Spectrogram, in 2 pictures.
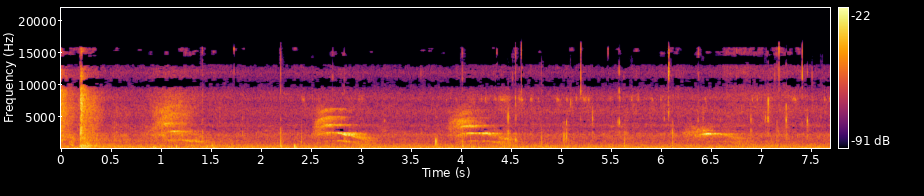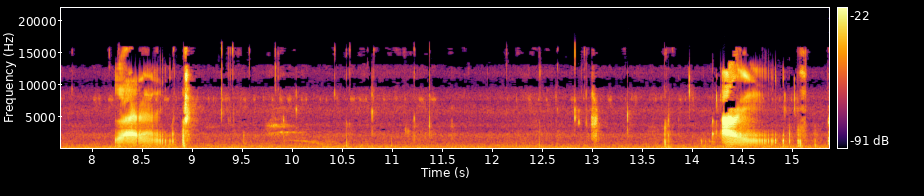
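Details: Adopted kitten, one of the orphaned pair Kiki and Steve, feeding from a milk bottle indoors; several short high mews with faint harmonics spaced a second or two apart, plus two sharp broadband bursts of handling noise.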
